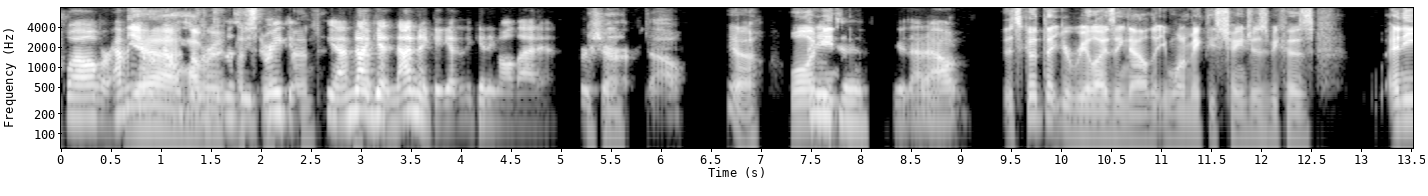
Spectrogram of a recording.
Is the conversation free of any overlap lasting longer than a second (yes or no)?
no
